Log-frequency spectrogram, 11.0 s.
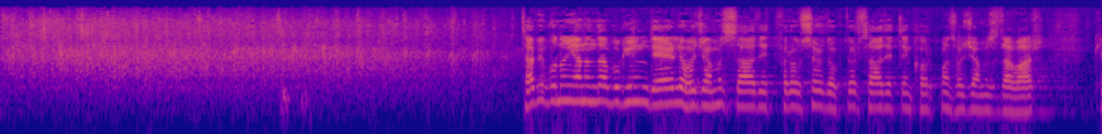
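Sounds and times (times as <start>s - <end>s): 
audience applause: 0.0s - 5.2s
speech: 5.2s - 11.0s.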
